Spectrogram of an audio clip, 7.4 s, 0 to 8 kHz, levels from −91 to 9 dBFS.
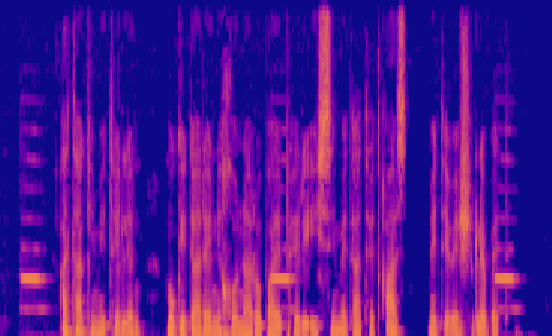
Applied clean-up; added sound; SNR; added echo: classical method spectral subtraction.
